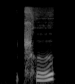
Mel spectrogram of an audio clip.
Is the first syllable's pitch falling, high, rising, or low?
rising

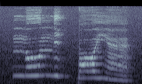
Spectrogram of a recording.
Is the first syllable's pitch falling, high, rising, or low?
high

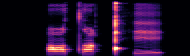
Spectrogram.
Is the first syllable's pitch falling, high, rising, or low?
low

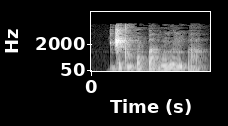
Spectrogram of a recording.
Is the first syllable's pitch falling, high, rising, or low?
high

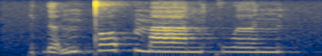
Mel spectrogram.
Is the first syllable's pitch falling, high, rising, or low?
rising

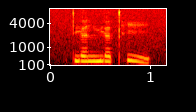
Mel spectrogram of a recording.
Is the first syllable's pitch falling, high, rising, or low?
high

